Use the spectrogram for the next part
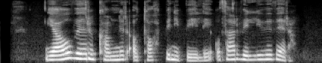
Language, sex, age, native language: Icelandic, female, 50-59, Icelandic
